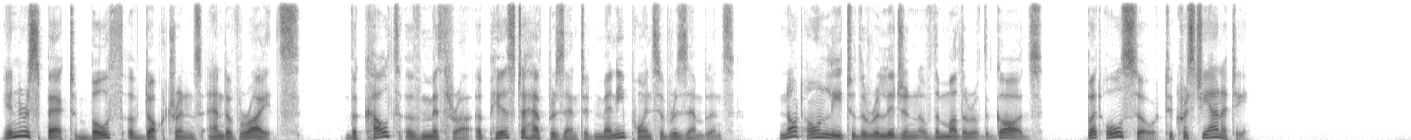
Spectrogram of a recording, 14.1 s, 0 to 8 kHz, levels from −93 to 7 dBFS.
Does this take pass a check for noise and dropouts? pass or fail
pass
